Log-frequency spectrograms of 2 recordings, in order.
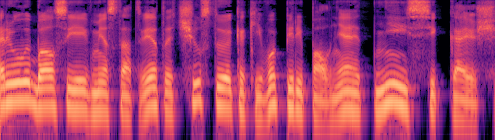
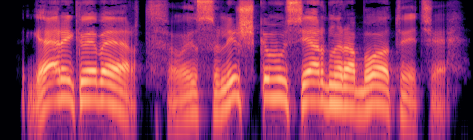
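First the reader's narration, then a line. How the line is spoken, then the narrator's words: Thunderous voice. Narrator (Russian): громовым голосом произнес Стерн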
